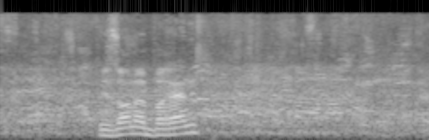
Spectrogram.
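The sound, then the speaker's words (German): A steady murmur of many voices fills the background of a huge, busy square crowded with a mixed crowd, many in red and some in white, while one person speaks briefly and clearly over it. “Man hört es vielleicht ein bisschen im Hintergrund.”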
